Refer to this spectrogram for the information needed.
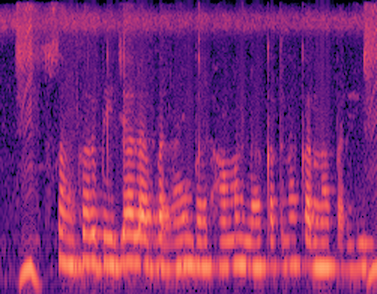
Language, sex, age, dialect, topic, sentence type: Chhattisgarhi, female, 18-24, Northern/Bhandar, agriculture, question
